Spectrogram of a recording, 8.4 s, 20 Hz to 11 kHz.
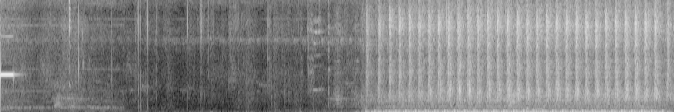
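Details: Honda PCX150 that cranks but will not start: after a quiet pause the starter spins the engine in an even, quick churn that never fires. The customer suspected the fuel pump, but the cause was stuck piston rings.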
